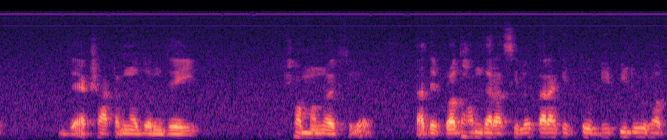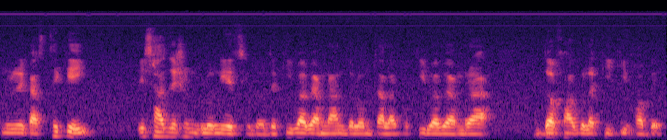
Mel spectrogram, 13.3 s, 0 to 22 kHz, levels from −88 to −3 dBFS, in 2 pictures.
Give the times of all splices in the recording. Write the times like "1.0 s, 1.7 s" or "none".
none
